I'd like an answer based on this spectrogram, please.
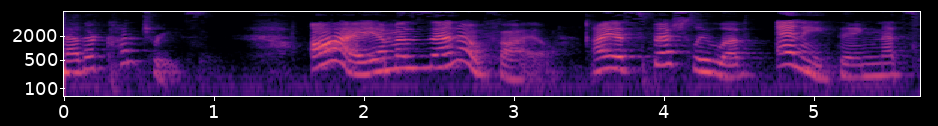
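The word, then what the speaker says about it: xenophile: again it's start with starts with an X but it's pronounced with a Z sound a dino file is a person who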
